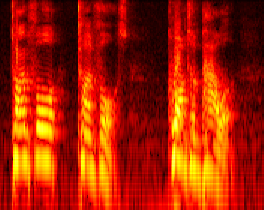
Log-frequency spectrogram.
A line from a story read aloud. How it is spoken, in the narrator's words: Wes and Eric both called out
